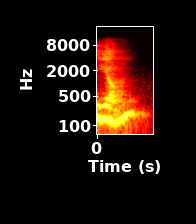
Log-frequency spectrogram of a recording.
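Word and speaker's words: יום: Lo que pasa es que el término hebreo que se pronuncia yom y que se entiende como día, no tiene un valor fijo.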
